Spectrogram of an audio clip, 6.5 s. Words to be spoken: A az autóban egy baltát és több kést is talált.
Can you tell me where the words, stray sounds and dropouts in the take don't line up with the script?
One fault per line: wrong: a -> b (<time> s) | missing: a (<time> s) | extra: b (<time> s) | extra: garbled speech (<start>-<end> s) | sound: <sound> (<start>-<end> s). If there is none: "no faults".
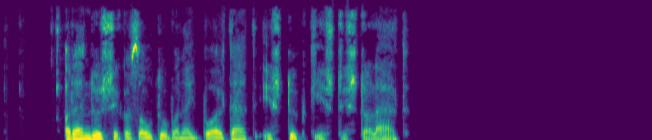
extra: rendőrség (0.7 s)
